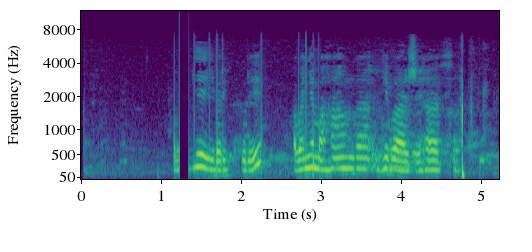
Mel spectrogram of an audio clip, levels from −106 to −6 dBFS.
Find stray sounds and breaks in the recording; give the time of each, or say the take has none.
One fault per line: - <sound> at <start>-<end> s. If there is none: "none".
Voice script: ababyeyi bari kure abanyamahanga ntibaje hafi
- dropout at 1.2-1.4 s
